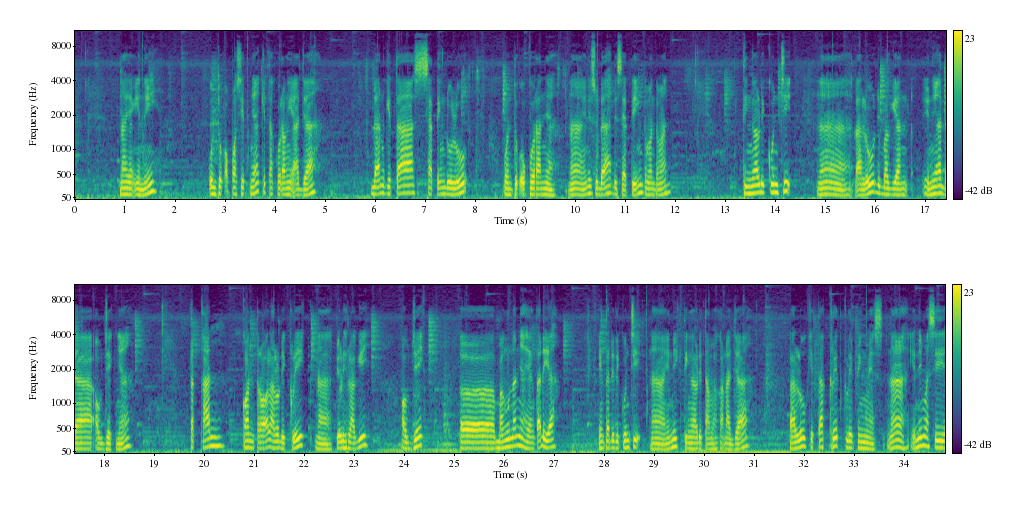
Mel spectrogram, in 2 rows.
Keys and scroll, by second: 8.4 Return, 8.9 z, 10.0 v, 17.7 ctrl+z.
